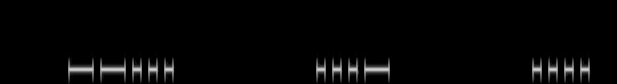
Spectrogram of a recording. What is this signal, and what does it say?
Morse code, heard as a keyed tone, about 15 wpm, spaced as for 5 wpm, 700 Hz. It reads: 7VH
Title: USA Call Signs - 4 Characters - 6x Character Spacing - 15wpm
